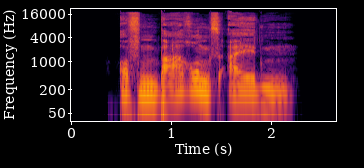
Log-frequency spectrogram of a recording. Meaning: dative plural of Offenbarungseid
- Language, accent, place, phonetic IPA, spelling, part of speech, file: German, Germany, Berlin, [ɔfn̩ˈbaːʁʊŋsˌʔaɪ̯dn̩], Offenbarungseiden, noun, De-Offenbarungseiden.ogg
